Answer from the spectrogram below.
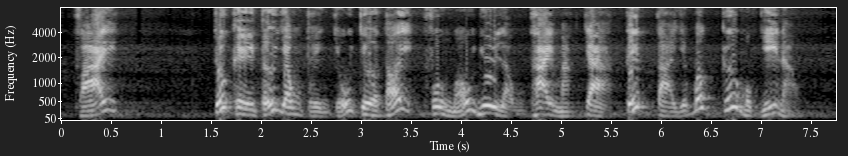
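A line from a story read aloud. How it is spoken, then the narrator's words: Slow, mildly angry reply. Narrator (Vietnamese): Phương Sách hơi tức giận, thủng thẳng đáp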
